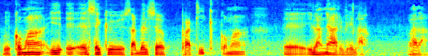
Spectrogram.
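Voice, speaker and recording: A man's voice: deep voice, steady tone, moderate pace, darkish tone, a little hiss or hum. A man, a guest expert on a TV talk show answering viewers' questions, hesitant with many fillers and restarts.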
